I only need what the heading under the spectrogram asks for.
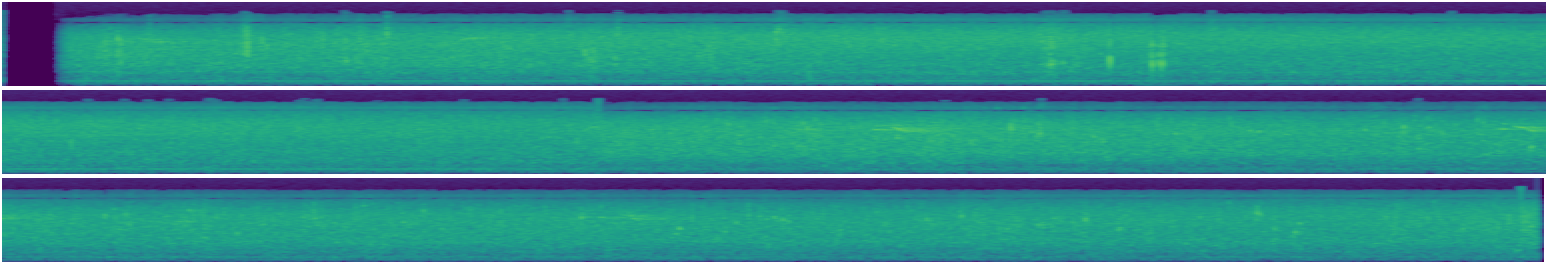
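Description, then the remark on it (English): Steady, continuous rush of river water flowing along a muddy riverbank in the shade, with a faint low hum underneath and no voices. “It is super muddy right at the river's edge. I would hate to fall in this river, so I am not going to go any closer, but certainly beautiful and certainly buggy.”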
